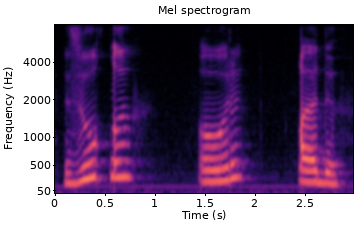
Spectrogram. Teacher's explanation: یہ حروف قلقلہ میں سے ہیں، قاف اور دال. اسی لیے ہم نے اس کو ادا کرتے وقت حروف کو جنبش دی ہے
